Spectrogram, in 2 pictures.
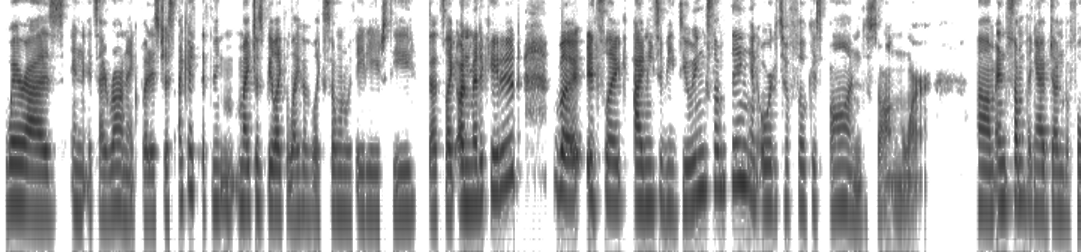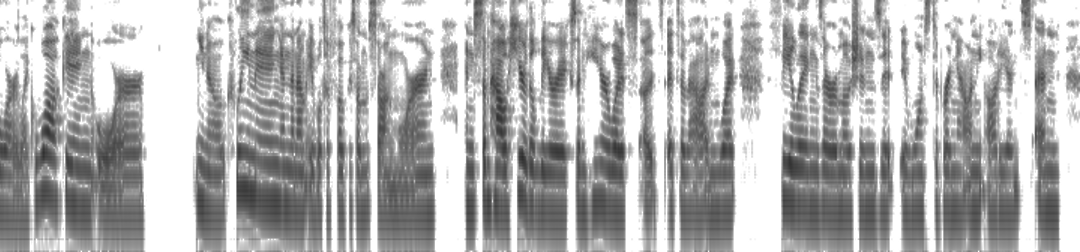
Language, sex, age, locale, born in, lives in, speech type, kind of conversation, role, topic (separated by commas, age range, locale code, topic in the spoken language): English, female, 20-24, en-US, United States, United States, conversation, unstructured, none, What helps you unwind after a busy day, and how can we relax together?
